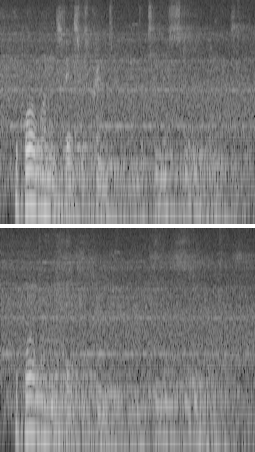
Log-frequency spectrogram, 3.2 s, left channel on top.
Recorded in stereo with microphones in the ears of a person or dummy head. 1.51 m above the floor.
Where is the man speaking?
60° left (ahead or behind), 0.7 m; by 3.0 s 70° left (ahead or behind), 3.5 m.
